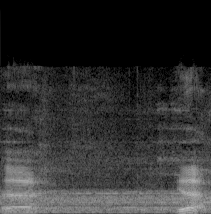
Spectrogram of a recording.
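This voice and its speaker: A man with a West Yorkshire accent hosting a casual beer-tasting vlog, chatty and unhurried, with plenty of ums and uhs. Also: mid-range voice. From West Yorkshire, England. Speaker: beer reviewer, channel host. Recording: echoey room with air-conditioning hum.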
